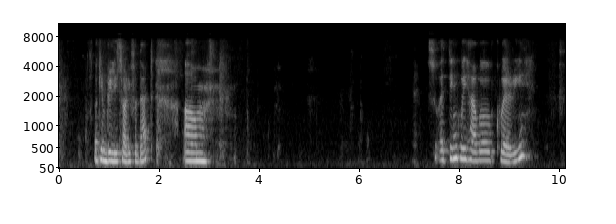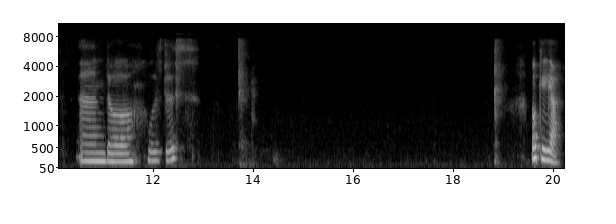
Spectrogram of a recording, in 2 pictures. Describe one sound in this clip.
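A woman speaks calmly into a microphone in short phrases, with pauses.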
